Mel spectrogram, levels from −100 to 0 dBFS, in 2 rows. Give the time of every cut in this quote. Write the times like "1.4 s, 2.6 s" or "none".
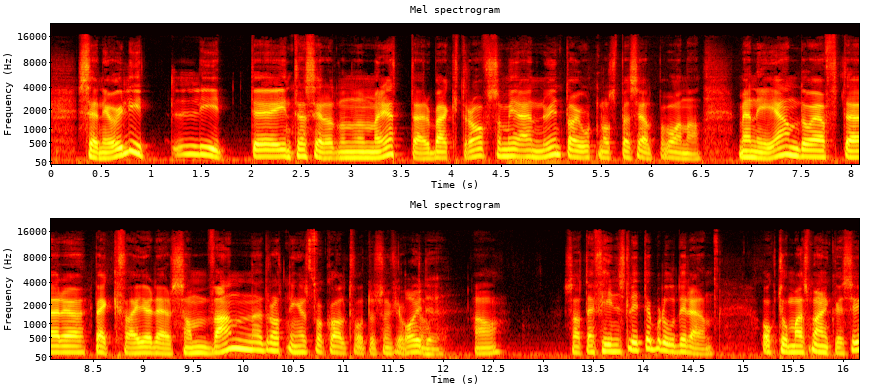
8.5 s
